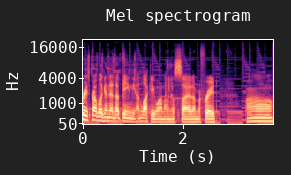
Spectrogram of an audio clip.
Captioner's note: dice rattling; dice rolling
